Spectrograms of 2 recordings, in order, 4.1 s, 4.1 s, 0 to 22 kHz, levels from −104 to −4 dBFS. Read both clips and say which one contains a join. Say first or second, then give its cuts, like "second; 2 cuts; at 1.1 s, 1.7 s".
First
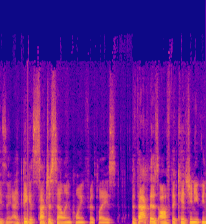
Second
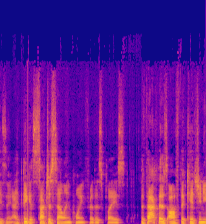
first; 1 cut; at 1.9 s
